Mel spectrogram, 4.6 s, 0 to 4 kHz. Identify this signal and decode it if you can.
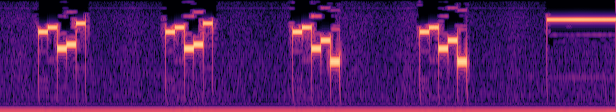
Five-tone selective call (ZVEI), heard as quick runs of five tones, tones of about 70 ms. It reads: 89450 89450 89461 89461
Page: feuerwehr-orlamuende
